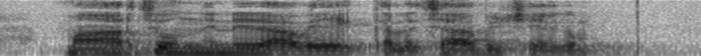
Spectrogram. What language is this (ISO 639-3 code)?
mal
